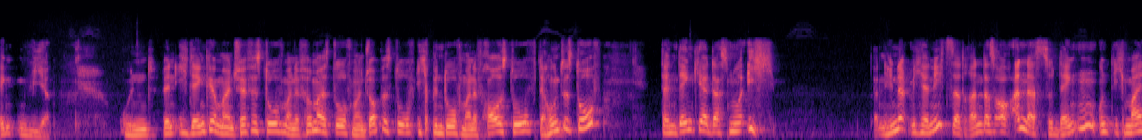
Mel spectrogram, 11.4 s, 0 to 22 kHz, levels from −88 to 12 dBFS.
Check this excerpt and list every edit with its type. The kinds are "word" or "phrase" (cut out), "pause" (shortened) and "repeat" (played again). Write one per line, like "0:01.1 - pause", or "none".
none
